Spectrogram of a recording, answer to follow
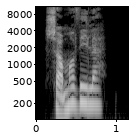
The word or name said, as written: sommervilla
